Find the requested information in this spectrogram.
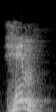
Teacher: میم ساکن کے بعد حمزہ آ رہا ہے اظہار شفی ہوگا غنہ نہیں کرنا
